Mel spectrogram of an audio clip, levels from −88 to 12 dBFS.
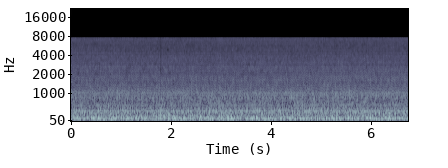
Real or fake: fake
